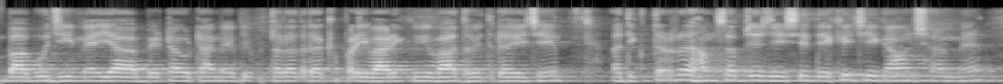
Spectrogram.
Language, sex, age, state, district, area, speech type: Maithili, male, 18-30, Bihar, Sitamarhi, rural, spontaneous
